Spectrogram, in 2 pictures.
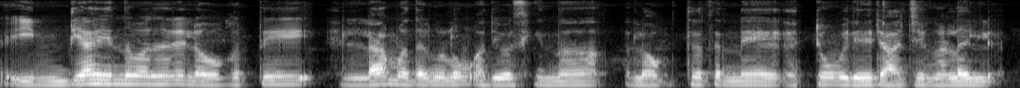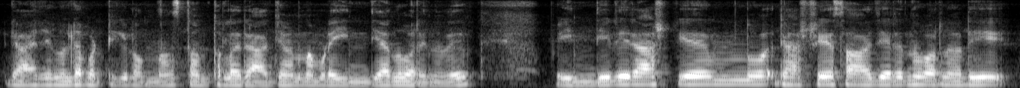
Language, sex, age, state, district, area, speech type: Malayalam, male, 18-30, Kerala, Wayanad, rural, spontaneous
